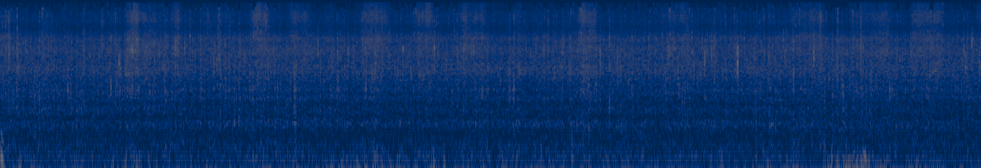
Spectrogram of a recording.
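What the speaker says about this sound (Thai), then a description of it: "ฝนมันเริ่มจะตกแล้ว" Steady rain falls continuously, a dense hiss of drops pattering on surfaces with no voices, constant in loudness throughout.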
